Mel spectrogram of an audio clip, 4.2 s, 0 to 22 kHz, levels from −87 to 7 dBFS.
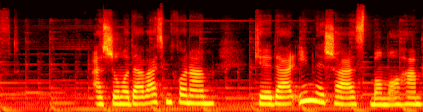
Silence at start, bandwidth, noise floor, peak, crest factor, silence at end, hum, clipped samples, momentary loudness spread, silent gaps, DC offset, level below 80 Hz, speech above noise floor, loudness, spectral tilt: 0 s; 17 kHz; -37 dBFS; -8 dBFS; 12 dB; 0 s; none; under 0.1%; 22 LU; none; under 0.1%; -42 dBFS; 20 dB; -18 LUFS; -4 dB/octave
